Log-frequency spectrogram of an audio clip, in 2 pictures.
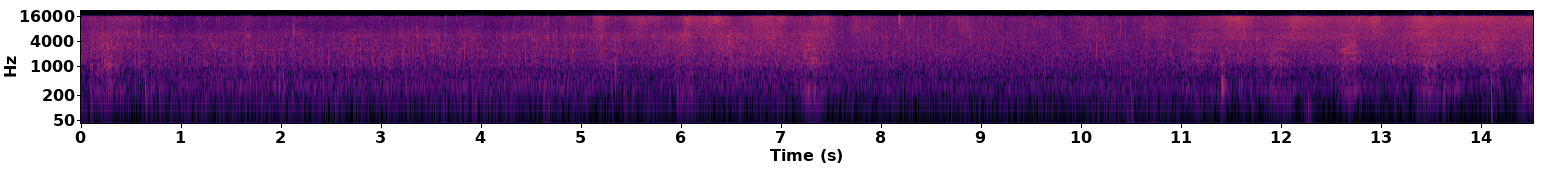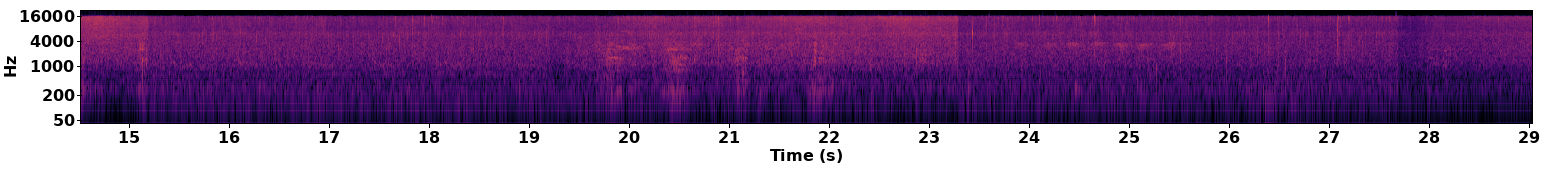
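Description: Sliced onions, garlic paste and green chilies sizzling in hot oil in a large metal wok, with a metal spatula scraping and tapping against the pan as it is stirred.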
